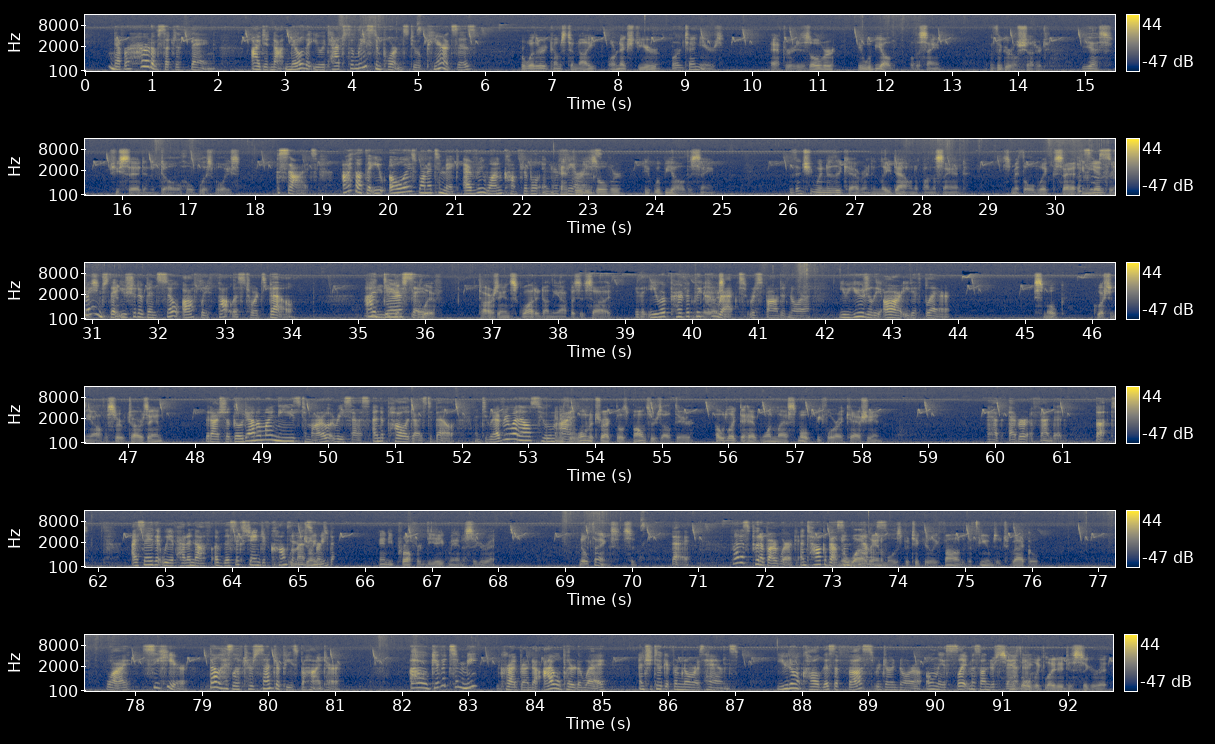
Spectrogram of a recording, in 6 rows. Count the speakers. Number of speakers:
two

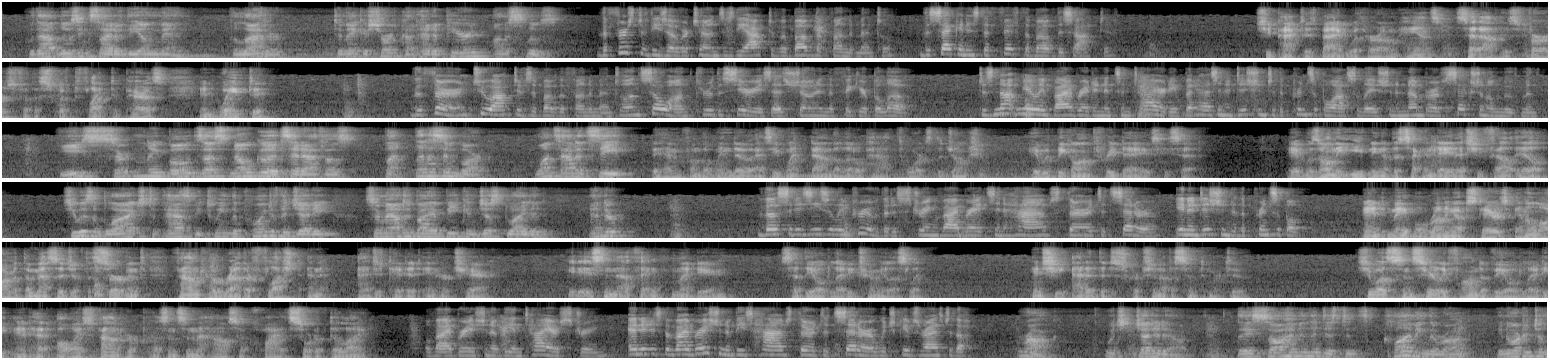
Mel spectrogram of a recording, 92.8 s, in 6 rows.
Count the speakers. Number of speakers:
three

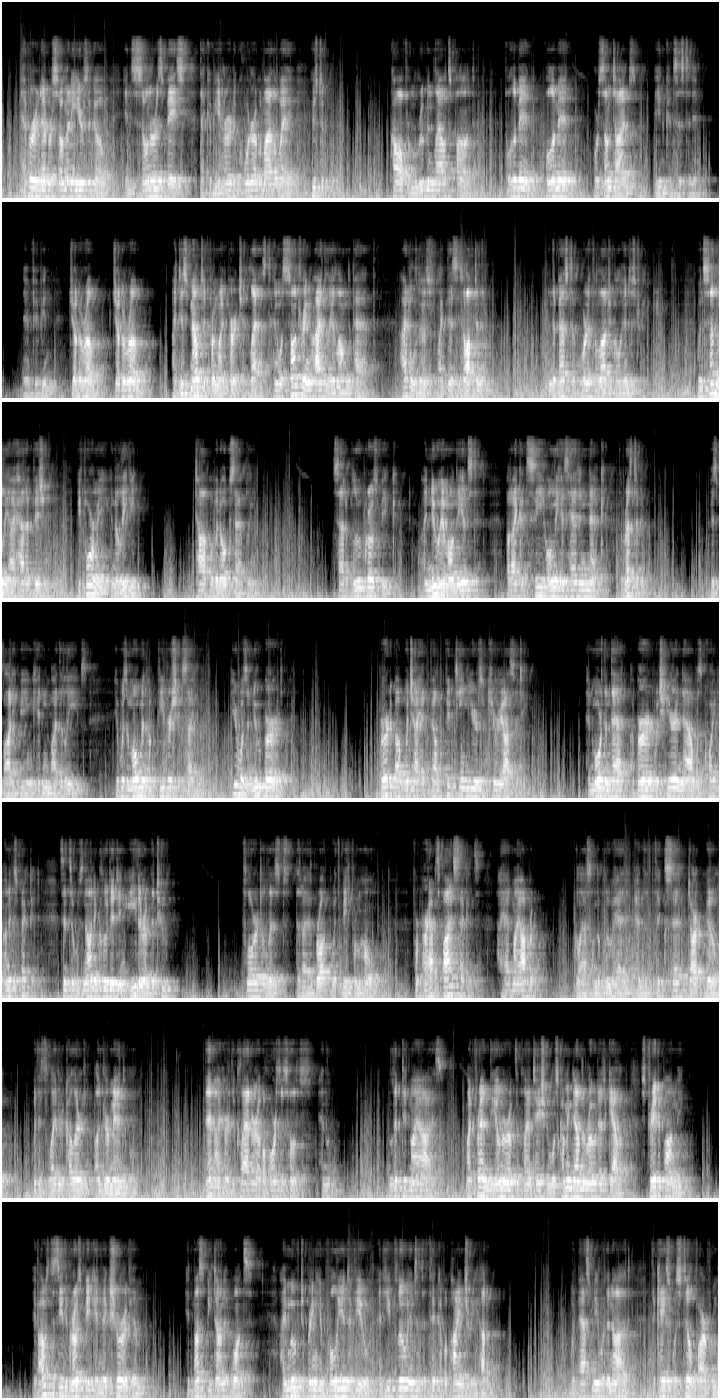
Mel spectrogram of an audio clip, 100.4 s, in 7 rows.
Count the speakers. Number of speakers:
one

